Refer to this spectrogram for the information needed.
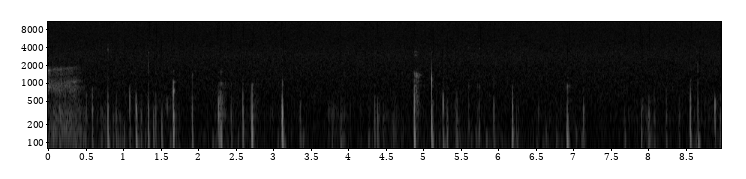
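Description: Irregular low gurgles and soft pops from the abdomen over nine seconds: ordinary stomach growling, normal bowel sounds.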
